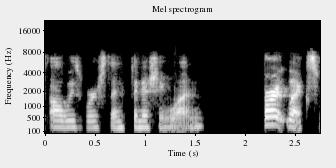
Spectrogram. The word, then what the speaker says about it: fartlek: Fartleks, which the men pronounced fartlicks, could make us puke.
